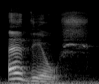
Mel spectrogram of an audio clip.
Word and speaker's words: adeus: Once again, we have a word that many people think it is similar to the Spanish word, but here too the pronunciation is quite different. Adeus, goodbye.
